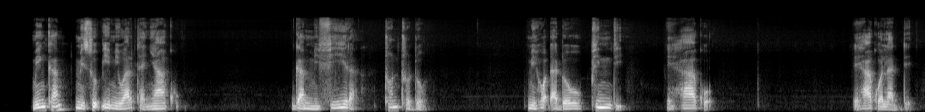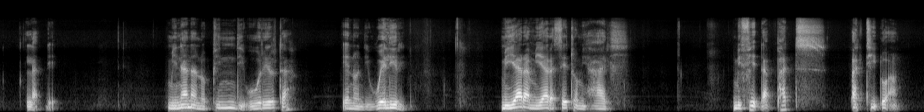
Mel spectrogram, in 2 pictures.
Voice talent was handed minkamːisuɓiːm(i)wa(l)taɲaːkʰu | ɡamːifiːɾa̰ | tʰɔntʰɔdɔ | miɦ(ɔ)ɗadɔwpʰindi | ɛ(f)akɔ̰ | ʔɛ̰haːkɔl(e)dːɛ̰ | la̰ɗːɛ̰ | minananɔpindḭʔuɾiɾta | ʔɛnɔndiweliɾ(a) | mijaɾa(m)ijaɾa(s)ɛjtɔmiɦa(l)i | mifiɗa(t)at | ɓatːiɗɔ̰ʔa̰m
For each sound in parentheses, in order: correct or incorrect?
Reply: correct, incorrect, correct, incorrect, incorrect, incorrect, correct, correct, incorrect, incorrect

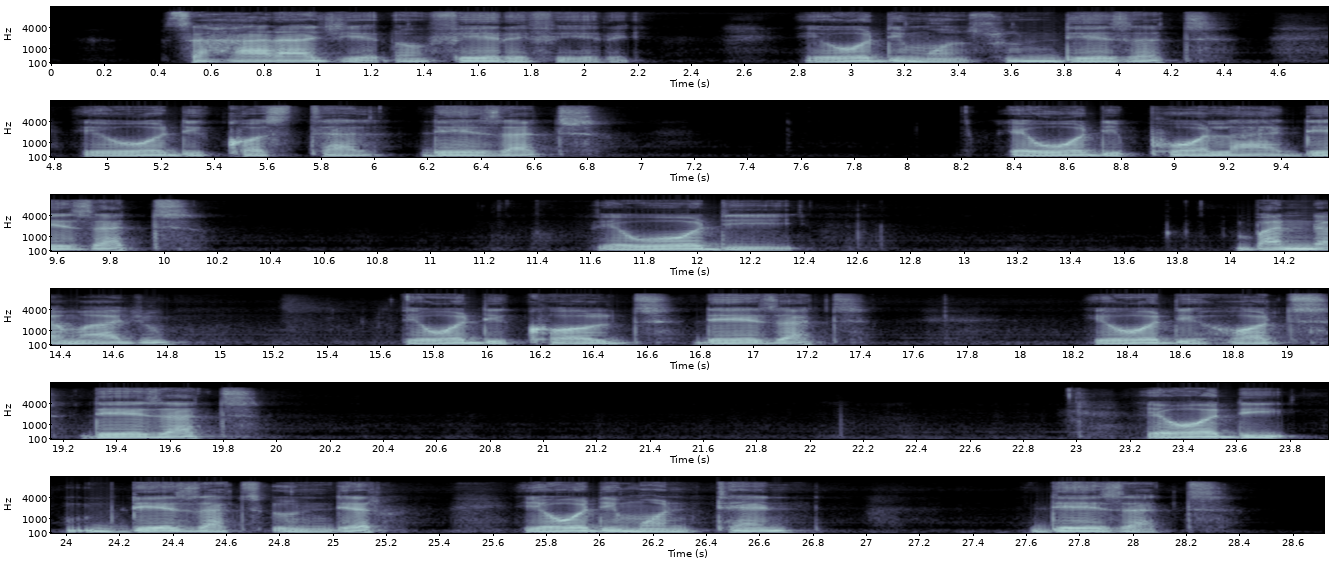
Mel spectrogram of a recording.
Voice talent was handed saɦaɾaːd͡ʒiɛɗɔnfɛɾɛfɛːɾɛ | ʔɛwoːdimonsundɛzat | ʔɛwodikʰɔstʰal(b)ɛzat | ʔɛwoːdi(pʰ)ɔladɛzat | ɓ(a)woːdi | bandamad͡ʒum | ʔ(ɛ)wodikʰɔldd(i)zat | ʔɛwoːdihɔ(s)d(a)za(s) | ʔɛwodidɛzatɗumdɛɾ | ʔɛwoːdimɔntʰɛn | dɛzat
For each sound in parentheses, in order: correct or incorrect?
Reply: incorrect, correct, incorrect, correct, incorrect, incorrect, incorrect, incorrect

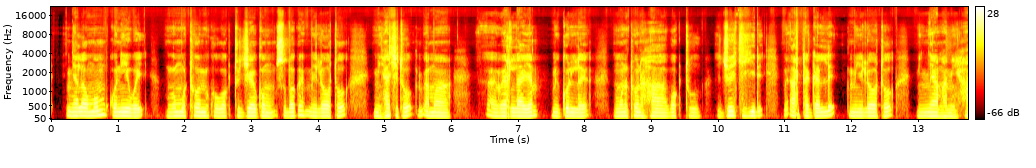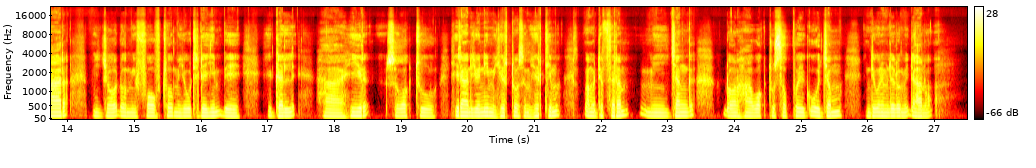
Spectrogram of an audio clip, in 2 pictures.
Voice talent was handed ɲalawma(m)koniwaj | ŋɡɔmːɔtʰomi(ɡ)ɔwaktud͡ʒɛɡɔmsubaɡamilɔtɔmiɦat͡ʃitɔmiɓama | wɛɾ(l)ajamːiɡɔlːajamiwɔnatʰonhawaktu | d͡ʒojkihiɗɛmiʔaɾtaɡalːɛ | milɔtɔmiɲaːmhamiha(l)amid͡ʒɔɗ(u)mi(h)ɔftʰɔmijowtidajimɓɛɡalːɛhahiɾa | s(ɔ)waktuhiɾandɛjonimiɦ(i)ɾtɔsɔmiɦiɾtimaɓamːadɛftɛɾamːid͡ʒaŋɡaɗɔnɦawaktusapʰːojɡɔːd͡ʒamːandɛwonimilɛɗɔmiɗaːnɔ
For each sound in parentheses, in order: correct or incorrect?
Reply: correct, incorrect, correct, incorrect, incorrect, incorrect, correct, correct

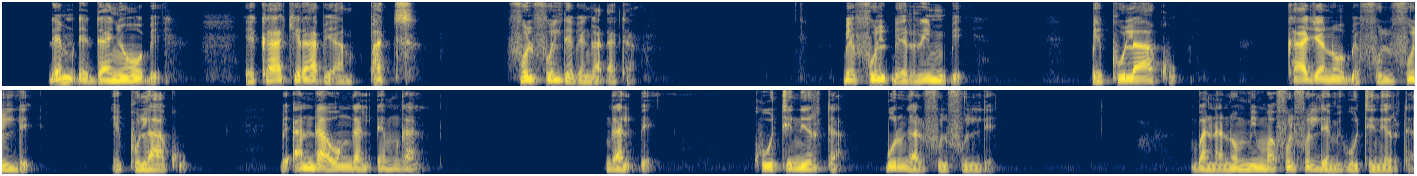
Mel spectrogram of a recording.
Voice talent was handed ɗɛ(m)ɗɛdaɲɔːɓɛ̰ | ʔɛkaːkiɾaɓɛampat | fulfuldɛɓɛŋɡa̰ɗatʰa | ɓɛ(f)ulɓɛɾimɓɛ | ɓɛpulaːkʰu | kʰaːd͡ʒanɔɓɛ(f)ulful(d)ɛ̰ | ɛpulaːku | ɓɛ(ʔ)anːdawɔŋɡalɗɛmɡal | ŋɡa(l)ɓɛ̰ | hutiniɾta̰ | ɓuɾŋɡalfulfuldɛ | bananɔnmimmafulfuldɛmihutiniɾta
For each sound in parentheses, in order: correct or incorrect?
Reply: correct, correct, correct, correct, correct, correct

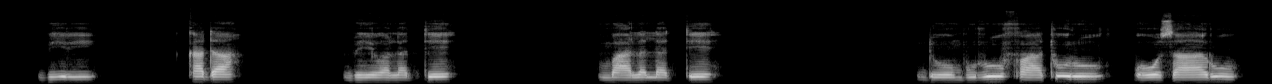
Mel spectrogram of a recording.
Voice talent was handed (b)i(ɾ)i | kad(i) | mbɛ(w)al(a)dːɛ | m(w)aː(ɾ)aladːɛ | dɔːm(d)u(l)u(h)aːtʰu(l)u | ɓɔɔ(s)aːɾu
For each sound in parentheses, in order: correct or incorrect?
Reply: correct, correct, incorrect, correct, correct, incorrect, incorrect, incorrect, incorrect, incorrect, incorrect, correct

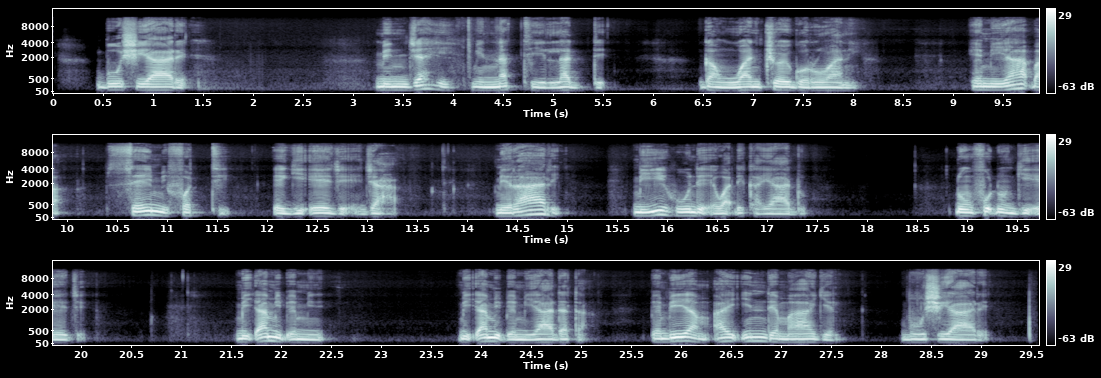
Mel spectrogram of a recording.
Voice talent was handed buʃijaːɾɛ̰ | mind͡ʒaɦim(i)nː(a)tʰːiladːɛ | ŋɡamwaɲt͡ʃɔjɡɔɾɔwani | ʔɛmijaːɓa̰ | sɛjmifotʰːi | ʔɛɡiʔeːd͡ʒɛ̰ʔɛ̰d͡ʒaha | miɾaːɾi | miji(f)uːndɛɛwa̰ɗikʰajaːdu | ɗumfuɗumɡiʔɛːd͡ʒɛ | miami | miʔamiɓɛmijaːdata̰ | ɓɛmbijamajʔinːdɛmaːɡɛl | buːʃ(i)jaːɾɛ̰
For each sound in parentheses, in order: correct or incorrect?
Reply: correct, correct, incorrect, correct

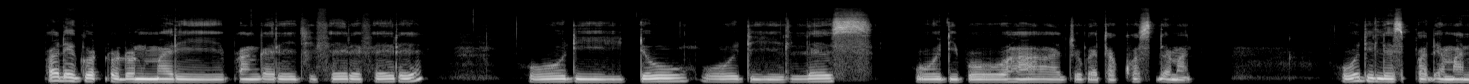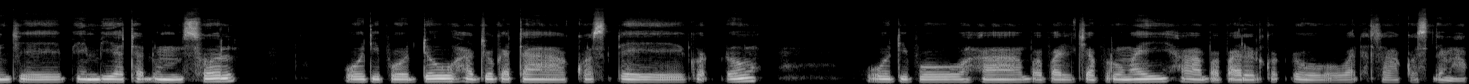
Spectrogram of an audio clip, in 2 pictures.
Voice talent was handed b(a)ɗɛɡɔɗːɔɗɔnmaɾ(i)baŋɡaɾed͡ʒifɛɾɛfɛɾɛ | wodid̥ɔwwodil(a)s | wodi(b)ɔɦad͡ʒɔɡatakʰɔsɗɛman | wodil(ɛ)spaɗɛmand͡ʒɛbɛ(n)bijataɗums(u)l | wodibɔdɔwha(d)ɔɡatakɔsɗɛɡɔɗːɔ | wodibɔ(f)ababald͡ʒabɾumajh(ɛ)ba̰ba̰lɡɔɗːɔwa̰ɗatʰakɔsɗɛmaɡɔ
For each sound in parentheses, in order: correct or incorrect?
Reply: correct, correct, incorrect, correct, correct, incorrect, incorrect, incorrect, incorrect, incorrect

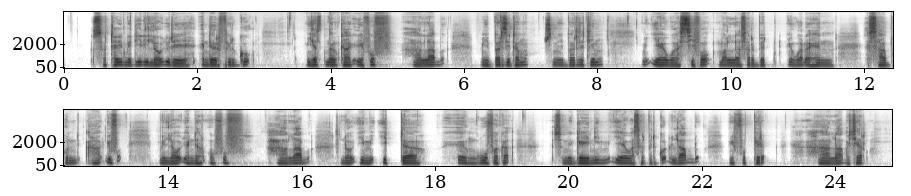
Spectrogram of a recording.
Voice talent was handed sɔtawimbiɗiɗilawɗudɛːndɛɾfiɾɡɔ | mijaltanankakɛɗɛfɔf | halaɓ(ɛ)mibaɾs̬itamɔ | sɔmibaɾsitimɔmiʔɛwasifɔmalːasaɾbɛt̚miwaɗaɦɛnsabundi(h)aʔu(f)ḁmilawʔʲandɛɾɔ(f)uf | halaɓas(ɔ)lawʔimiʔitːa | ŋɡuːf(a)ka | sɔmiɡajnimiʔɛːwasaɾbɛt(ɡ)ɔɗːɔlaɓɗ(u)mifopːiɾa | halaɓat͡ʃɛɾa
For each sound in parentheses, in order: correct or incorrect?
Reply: incorrect, correct, correct, correct, correct, correct, correct, incorrect

